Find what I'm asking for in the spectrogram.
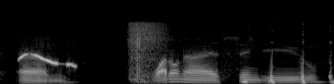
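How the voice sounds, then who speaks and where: A man speaks with a fairly low pitch. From US South. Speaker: real estate wholesaler. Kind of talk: tutorial commentary; sales phone call. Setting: phone call. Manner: casual, filler-heavy.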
